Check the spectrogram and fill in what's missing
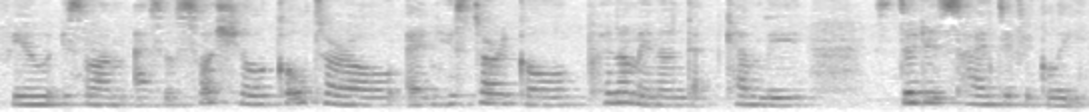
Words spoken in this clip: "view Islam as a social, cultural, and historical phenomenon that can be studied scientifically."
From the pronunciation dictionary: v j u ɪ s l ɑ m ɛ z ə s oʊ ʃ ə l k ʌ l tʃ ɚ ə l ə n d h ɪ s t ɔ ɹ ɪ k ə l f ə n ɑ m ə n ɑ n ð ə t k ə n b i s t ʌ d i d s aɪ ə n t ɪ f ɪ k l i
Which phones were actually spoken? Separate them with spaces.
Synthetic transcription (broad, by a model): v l ɪ s l ɑ m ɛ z ə s oʊ ʃ ə l k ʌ l tʃ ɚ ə l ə n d h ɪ s t ɔ ɹ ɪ k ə l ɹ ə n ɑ m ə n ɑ n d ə t k ə n b i s t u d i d s aɪ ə n t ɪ f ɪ k l i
